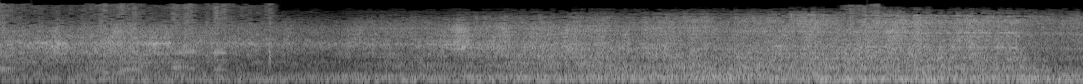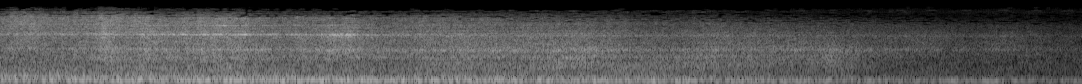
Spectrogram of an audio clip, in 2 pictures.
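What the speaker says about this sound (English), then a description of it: "Beautiful takeoff, but that one wasn't as steep as most of them." A fixed-wing airliner takes off from Louisville SDF airport, its engines building into a loud, sustained roar that swells and stays heavy for the whole span before easing slightly at the end.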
